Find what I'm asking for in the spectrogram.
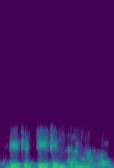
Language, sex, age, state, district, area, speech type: Tamil, male, 18-30, Tamil Nadu, Tiruvarur, rural, conversation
